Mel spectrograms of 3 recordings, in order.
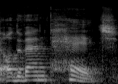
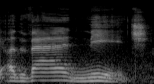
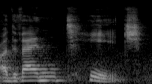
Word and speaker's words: advantage: our store this weekend you don't say advantage okay because there's no stress on the last a so you have to say advantage or advantage okay that last a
